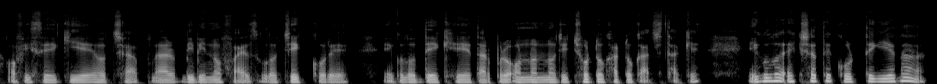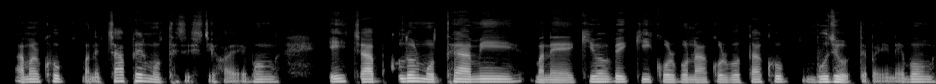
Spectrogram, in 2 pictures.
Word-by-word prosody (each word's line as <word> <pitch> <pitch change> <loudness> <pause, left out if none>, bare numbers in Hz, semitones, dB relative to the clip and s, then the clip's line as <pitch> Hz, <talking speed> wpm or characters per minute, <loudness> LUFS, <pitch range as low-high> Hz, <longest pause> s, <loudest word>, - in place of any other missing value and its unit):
অফিসে 105 +1 -3 0.2
গিয়ে 105 -1 +1
হচ্ছে 100 - -6
আপনার 100 0 -3 0.2
বিভিন্ন 105 -1 +1 0.2
ফাইলসগুলো 105 +3 -3
চেক 110 -1 +3
করে, 105 -1 -1 0.5
এগুলো 105 +1 -1 0.2
দেখে, 105 0 0 0.2
তারপর 100 +3 -2
অন্যান্য 105 0 +1
যে 110 - +2
ছোটখাটো 115 -1 0
কাজ - - -4 0.2
থাকে। - - -7 0.6
এগুলো 150 +5 +4 0.2
একসাথে 145 +2 0
করতে 125 +2 0
গিয়ে 135 +1 +4
না? 160 - +4 0.5
আমার 125 +3 +3
খুব 135 -3 +2 0.2
মানে - - -3
চাপের 150 +1 +3
মধ্যে 110 -3 -4
সৃষ্টি - - -9
হয়। - - -5
এবং 120 0 -2 0.7
এই 140 - +5
চাপগুলোর 135 +3 +4
মধ্যে 120 +3 +1
আমি 130 +2 +4 0.5
মানে 105 -1 +1 0.3
কিভাবে 125 0 +3 0.2
কি 120 - 0
করবো, 110 0 +2
না 105 - +1
করবো? 110 0 0
তা 115 - +2
খুব 130 -1 +3 0.3
বুঝে 125 +1 +7
উঠতে - - -6
পারি - - -6
না। - - -5
এবং 120 0 +2
115 Hz, 145 wpm, -24 LUFS, 105-130 Hz, 0.7 s, বুঝে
